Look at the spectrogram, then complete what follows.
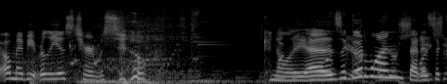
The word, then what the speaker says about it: Tiramisu: It kind of rhymes with Mogadishu.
